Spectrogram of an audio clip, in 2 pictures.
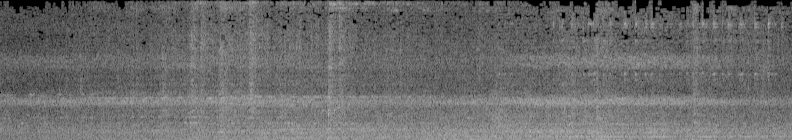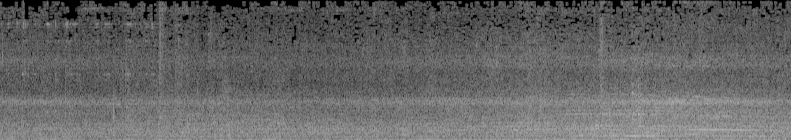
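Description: A tram rolls past close by with a low rumble.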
